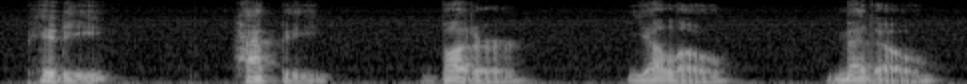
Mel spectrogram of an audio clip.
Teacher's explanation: made up of two light syllables the first syllable is strong so it gets stress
